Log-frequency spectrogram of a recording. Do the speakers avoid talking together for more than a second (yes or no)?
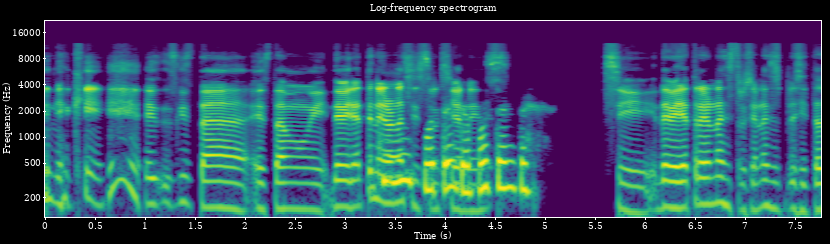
no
